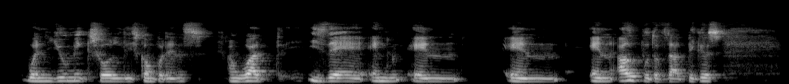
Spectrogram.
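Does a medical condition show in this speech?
Yes: stuttering; stuttering since age 5, chronic and lifelong, many speech and language therapists over the years; about 2 to 5 years of daily practice talking to 200 people, controlled stuttering technique; could not say own name properly until late 20s, now uses a trained speaking style; here repeated sounds, prolonged sounds.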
